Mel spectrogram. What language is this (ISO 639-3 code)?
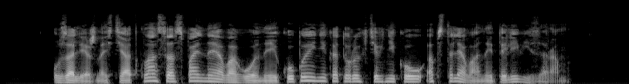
bel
